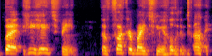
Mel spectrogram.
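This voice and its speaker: Rambling woman in her fifties, bright voice. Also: medium pitch, animated, slightly rough, no echo. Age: 50s. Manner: rambling, halting, with frequent restarts and laughs. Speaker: livestream panel guest. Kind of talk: casual group chat.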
